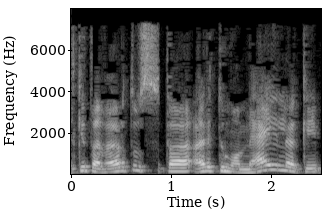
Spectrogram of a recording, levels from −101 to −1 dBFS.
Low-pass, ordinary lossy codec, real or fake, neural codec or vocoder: 7.2 kHz; MP3, 32 kbps; real; none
